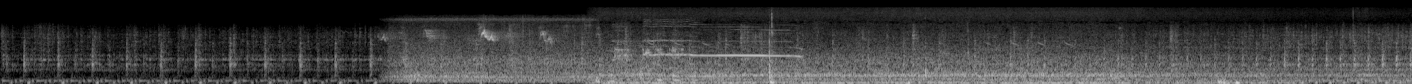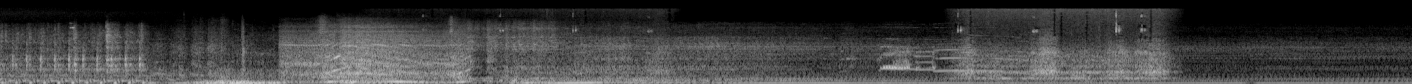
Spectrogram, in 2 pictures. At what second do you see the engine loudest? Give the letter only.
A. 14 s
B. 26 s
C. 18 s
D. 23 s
C.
